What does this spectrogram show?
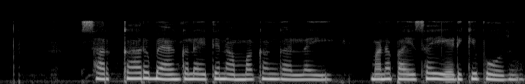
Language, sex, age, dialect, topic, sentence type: Telugu, female, 25-30, Telangana, banking, statement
